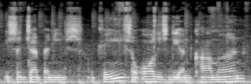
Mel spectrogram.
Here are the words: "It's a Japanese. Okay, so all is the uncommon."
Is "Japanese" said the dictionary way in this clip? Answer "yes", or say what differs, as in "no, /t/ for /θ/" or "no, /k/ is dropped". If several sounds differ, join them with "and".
no, /s/ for /z/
